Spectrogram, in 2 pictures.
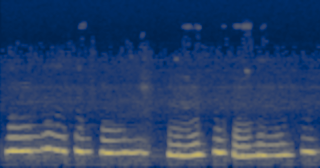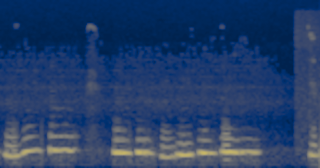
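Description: A woman humming a tune with closed lips, a long run of short notes stepping up and down in pitch, stopping about seven seconds in.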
